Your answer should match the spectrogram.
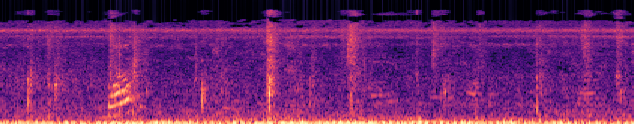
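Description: Footsteps on a path littered with dry leaves and banana-plant debris: irregular crunches and snaps over a steady low rumble.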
